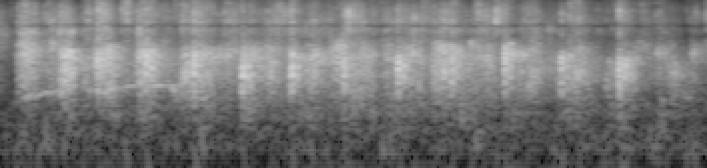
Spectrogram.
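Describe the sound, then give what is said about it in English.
A crowd claps steadily and fairly loudly, a dense patter of many hands sustained throughout with no voices rising above it. “I feel that deserves a round of applause.”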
